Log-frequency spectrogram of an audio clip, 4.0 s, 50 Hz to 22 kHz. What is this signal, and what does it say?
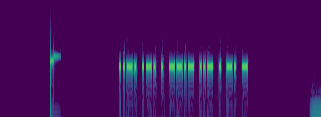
Morse code, heard as a keyed tone, about 52 wpm, 700 Hz. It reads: FREQUENT
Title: Sentences from Top 1400 Words - New Word Drill Alt - 50wpm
